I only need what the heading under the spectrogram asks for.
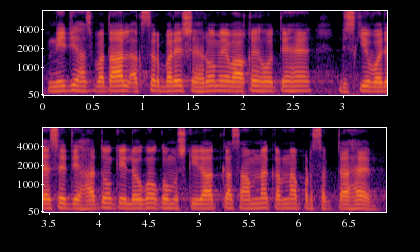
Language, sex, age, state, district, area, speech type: Urdu, male, 18-30, Uttar Pradesh, Saharanpur, urban, spontaneous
